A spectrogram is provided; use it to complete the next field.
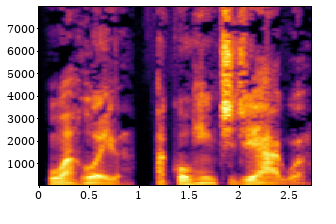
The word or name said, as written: arroio corrente de agua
